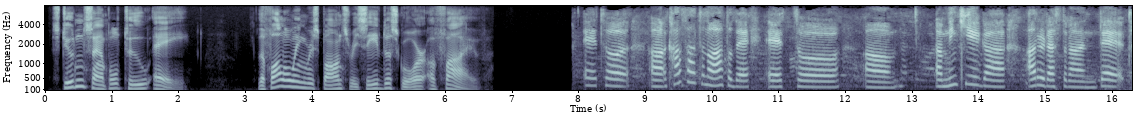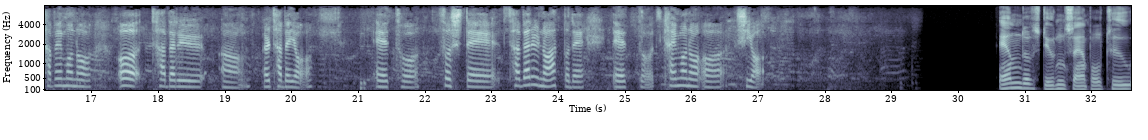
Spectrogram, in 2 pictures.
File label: japanese conversation; Conversation 2 Sample A (Score of 6)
